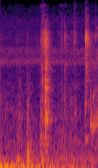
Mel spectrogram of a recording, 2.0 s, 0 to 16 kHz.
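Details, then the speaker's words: Exmark Turf Tracer EFI mower with Kohler ECV650 twin-cylinder engine, key-on after replacing the leaking fuel pump: short electric buzz with light clicks and thin whine as the new pump primes normally; pressure not yet checked. "oh sounds like it works"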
